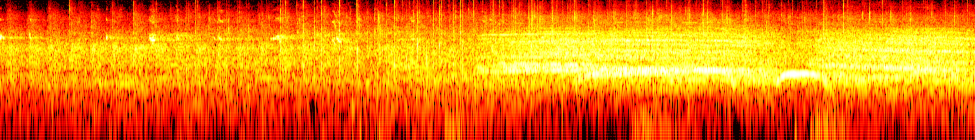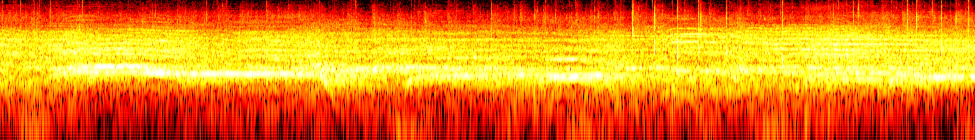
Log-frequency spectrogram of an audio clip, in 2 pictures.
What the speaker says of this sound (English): Here's the Berryville crowd is getting fired up. Our crowd's getting fired up.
